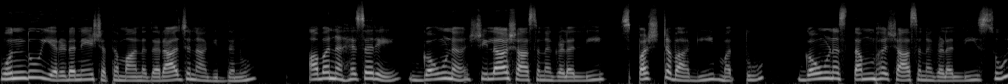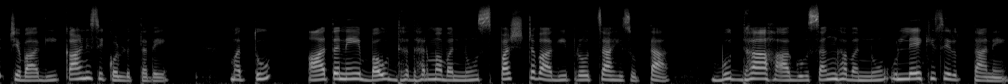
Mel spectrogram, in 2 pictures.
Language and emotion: Kannada, neutral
